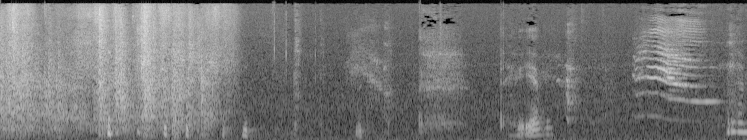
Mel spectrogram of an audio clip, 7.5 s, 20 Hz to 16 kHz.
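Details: One of two 16-year-old pet cats, Rozi and Simi: about two seconds of loud rustling and scraping, some soft scattered sounds, then a drawn-out, wavering meow with a quivering tone near the end.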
